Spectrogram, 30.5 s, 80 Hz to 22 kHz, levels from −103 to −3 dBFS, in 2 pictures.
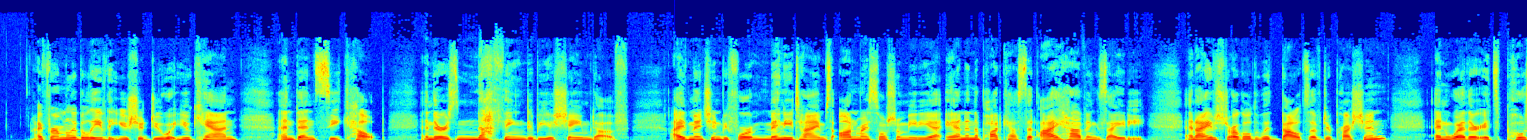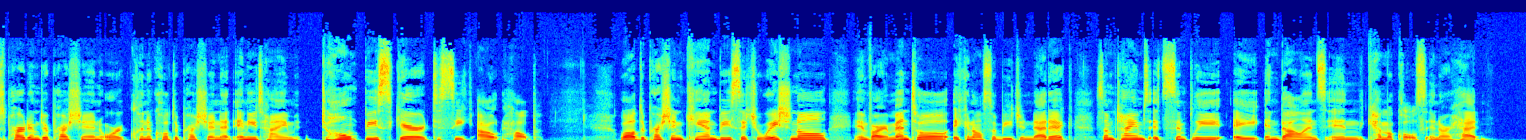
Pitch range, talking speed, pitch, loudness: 185-245 Hz, 170 wpm, 210 Hz, -20 LUFS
